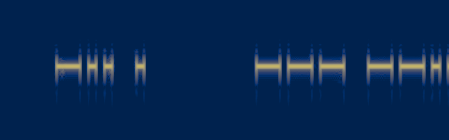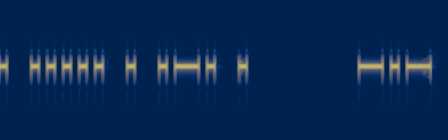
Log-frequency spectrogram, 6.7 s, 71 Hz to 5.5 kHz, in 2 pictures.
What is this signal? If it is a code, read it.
Morse code, heard as a keyed tone, about 20 wpm, 700 Hz. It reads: DE OZ5ERE K
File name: UK MASTER QSOs TRAINING / 20WPM / UK MASTER QSOs 0070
